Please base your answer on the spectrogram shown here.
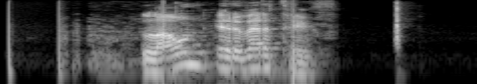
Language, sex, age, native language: Icelandic, male, 20-29, Icelandic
